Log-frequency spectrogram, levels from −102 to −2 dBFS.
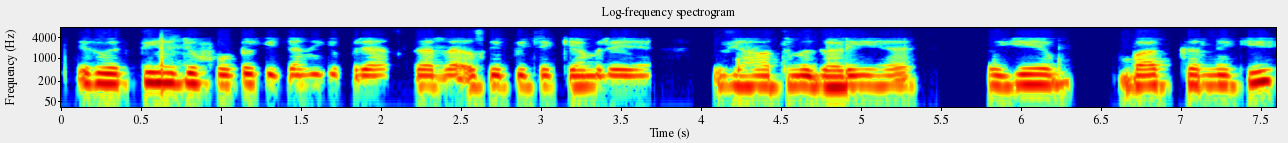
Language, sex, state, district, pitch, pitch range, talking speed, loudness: Hindi, male, Bihar, Jahanabad, 155 Hz, 150-165 Hz, 190 wpm, -18 LUFS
